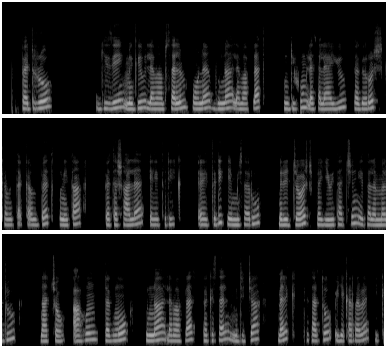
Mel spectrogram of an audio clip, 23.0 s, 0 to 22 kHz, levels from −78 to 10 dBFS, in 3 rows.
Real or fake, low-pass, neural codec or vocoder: real; 9.9 kHz; none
